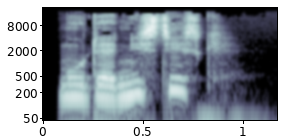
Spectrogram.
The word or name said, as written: modernistisk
